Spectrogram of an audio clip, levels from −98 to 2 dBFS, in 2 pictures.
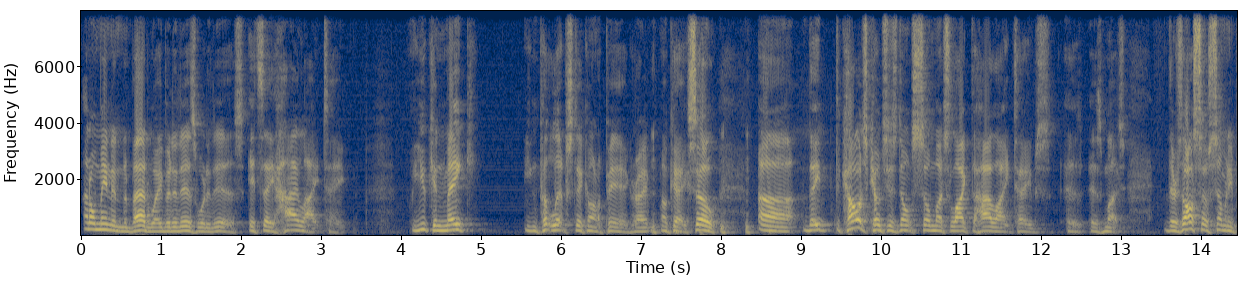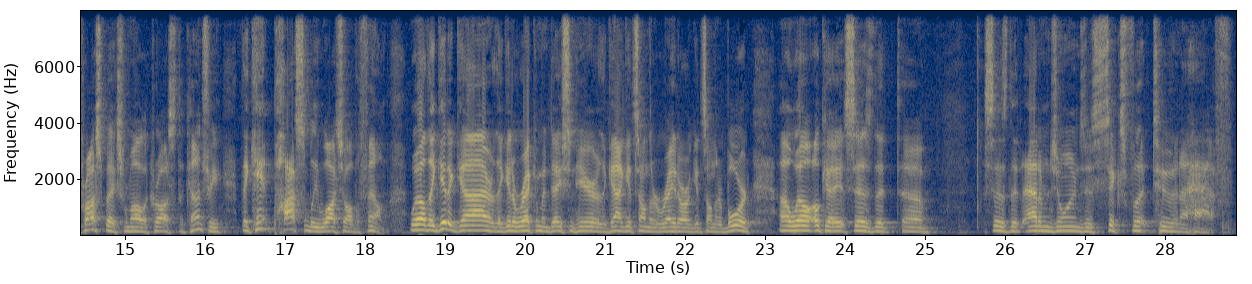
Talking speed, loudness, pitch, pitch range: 215 wpm, -23 LUFS, 160 Hz, 145-175 Hz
